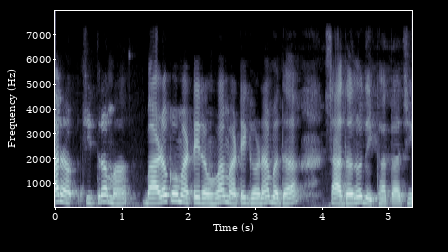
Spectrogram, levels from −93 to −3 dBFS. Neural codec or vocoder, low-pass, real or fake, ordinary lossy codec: none; 7.2 kHz; real; none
